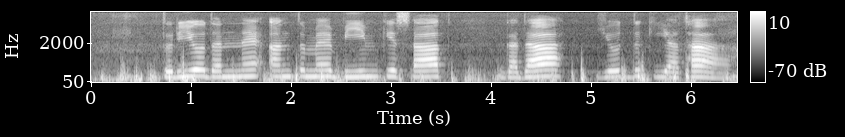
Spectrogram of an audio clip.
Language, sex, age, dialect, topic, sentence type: Hindi, male, 25-30, Kanauji Braj Bhasha, agriculture, statement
